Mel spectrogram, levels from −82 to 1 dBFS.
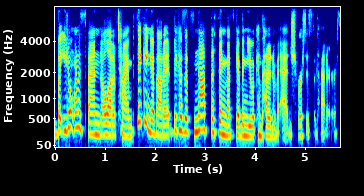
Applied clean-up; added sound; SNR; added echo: none; none; none; none.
